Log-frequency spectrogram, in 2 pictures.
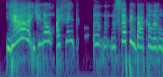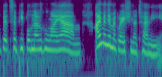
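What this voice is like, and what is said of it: British accent. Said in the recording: “if you tune into my accent, I'm an immigrant too. I moved from the United Kingdom”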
